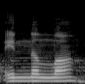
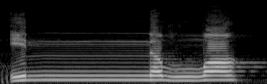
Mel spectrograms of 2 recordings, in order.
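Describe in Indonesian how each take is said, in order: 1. Dibaca cepat dengan sengau pendek. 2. Dibaca pelan dengan sengau panjang yang ditahan. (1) "Kecepatan bacanya" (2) "Maka pelan-pelan"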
